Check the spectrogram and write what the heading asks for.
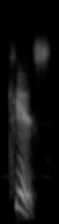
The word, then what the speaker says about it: kissed: they kissed yes bish make sure alejandra you pronounce the t kissed excuse me kiss because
